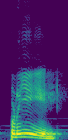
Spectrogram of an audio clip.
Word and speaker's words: parade: করাবো, তখন প্যারেডটা আসবে, পেট থেকে আওয়াজ আসবে, প্যারেডটা হয়ে যাবে তখন প্রেড।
